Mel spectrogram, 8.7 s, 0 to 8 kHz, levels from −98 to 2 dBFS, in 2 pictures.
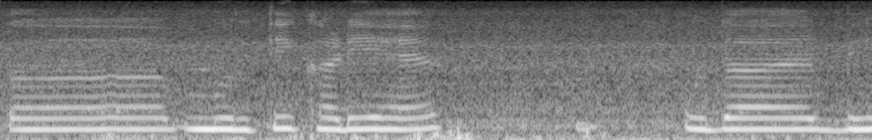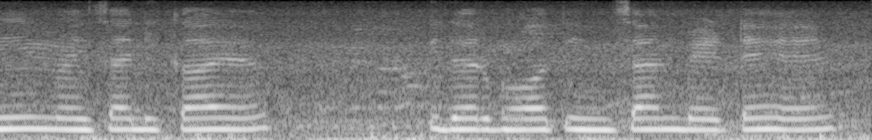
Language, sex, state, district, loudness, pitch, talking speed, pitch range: Hindi, female, Maharashtra, Mumbai Suburban, -12 LUFS, 235 Hz, 95 wpm, 235-240 Hz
